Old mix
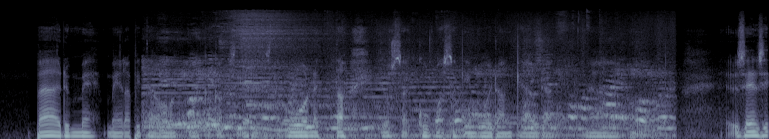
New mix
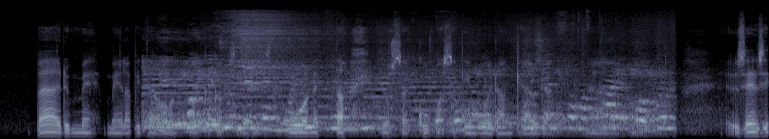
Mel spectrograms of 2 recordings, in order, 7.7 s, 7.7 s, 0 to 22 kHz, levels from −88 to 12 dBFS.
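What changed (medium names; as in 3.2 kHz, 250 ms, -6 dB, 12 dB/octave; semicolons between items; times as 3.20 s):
second sound: add resonant high-pass 2.4 kHz, resonance Q 2.8; master: add high-pass 250 Hz 24 dB/octave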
